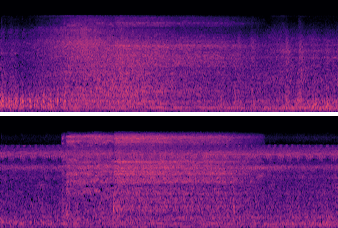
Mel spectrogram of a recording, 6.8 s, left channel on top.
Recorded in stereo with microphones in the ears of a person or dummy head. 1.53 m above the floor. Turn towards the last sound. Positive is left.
turn(degrees=-40)  # may be behind; listen again after turning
